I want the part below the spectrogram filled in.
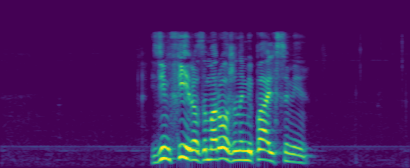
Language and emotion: Russian, angry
